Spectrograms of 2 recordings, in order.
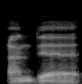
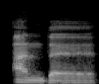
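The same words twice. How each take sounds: The two takes are said the same way.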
